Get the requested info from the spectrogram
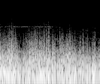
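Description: Wind buffeting the microphone while riding on a motorbike: a loud, steady low rumble.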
